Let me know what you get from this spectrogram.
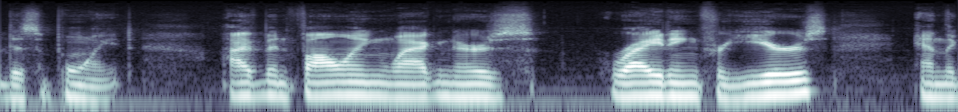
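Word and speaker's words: Waggoner: dark by tim wagner i always try to say his name wagoneer but when he pronounces he says wagner and i have to remember that i'm saying it wrong the moment i heard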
